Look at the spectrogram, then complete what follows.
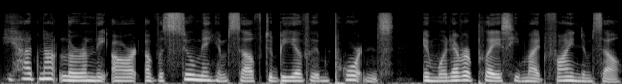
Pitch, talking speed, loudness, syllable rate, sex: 175 Hz, 195 wpm, -17 LUFS, 5.4 syllables/s, female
